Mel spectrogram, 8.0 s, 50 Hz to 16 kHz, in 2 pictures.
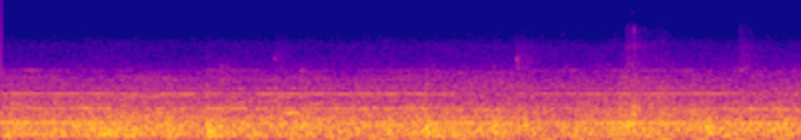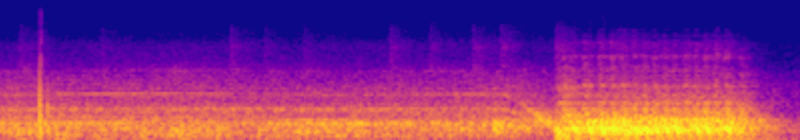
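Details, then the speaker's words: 2020 Sierra 3550FL RV, middle slide-out retracting: steady motor hum during travel, then a louder coarse grinding for about a second as it bottoms out; normal sound of the slide mechanism signalling it is fully in. "it almost sounds like something grinding when they come in that's the slide mechanism telling you that it's all the way in"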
